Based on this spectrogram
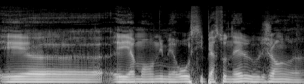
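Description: A man's medium-pitched voice at a fairly slow pace. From Dordogne, southwest France. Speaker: padel coach. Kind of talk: radio interview. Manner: halting, with repetitions.

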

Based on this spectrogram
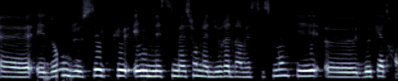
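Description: At a medium pitch, a woman speaks in a monotone, flat intonation with hardly any pauses. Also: moderate pace. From northern France (Lille area). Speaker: cofounder and CEO of a crowdfunding platform, former journalist. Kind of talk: interview. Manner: hesitant, frequent filler sounds.

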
